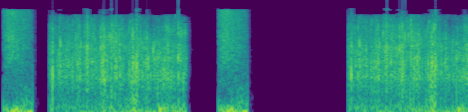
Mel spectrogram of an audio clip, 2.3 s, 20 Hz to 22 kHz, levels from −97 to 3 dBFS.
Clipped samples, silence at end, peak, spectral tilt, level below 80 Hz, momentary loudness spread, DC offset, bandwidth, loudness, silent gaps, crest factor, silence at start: under 0.1%; 0 s; 0 dBFS; -1 dB/octave; -26 dBFS; 9 LU; under 0.1%; 17.5 kHz; -14 LUFS; 0.19-0.24 s, 0.96-1.08 s, 1.26-1.73 s; 16 dB; 0 s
